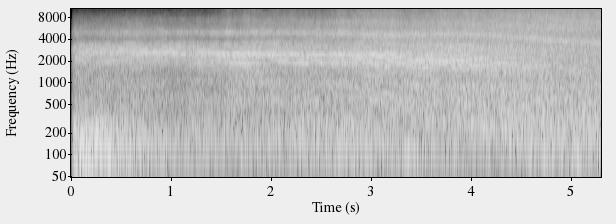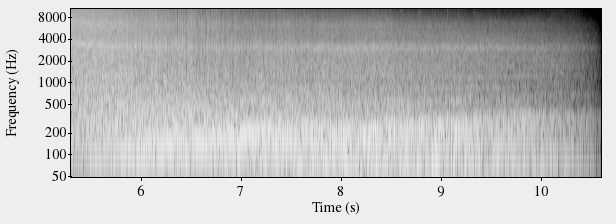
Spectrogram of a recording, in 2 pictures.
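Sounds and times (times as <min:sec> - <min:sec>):
Boeing 707 jet airliner engines: 0:00.0 - 0:10.5.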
